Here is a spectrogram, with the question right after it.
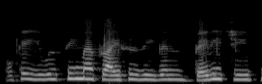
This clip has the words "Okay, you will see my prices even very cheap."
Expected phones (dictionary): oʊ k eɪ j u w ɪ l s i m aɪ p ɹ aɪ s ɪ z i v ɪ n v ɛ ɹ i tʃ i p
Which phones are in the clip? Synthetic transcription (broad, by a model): oʊ k eɪ j u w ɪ l s i m aɪ p ɹ aɪ s ɪ z i v ɪ n v ɛ ɹ i tʃ i p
